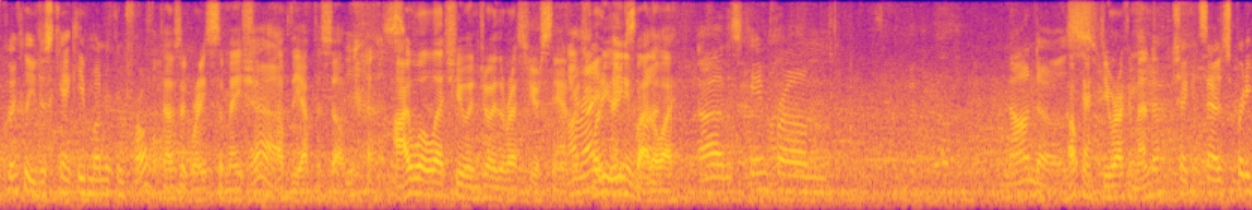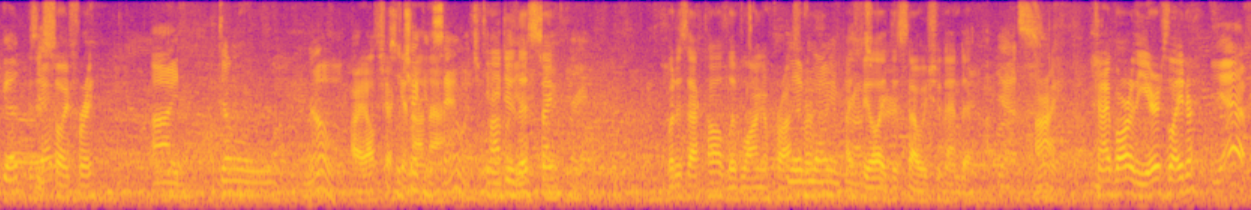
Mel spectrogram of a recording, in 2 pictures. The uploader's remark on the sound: Interviews from the TECHSHOW Floor. Let him wander around ABA TECHSHOW, you’re bound to get off the cuff conversations, intriguing guests, and only a couple awkward silences.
